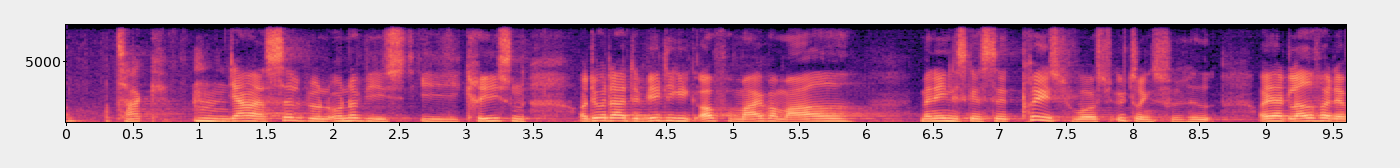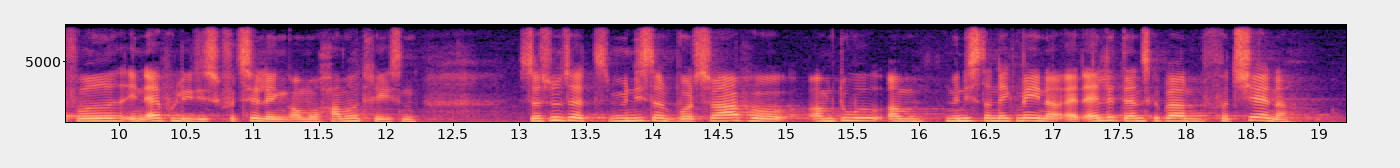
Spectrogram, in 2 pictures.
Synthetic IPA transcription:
t͡sʰɑ̈ɡ̥ | jɑ̈ɪæsel̰b̥le̝ːð̩ˠɔ̽nɐʋḭːsd̥ikʰʁiːsn̩ɒ̽d̥e̝ʋɑ̈d̥æɐd̥e̝ʋiɐɡ̥liɡ̥iɡ̥ɒ̽b̥fɒ̽mɑ̈ɪʋɒmɑ̈ːð̞̩ˠ | mæne̝ːnlisɡ̥æsed̥əpʰʁḭːspʰɒ̽ʋɒːsyd̥ʁeŋsfʁihe̝ð̰ˠ | ʔɒ̽jɑ̈æɐ̥læð̞ˠfɒ̽æd̥jɑhafɔ̽ːð̞̩ˠe̝næpʰo̝lid̥isɡ̥fɒ̽t͡sʰel̰e̝ŋɒ̽mːo̝hɑ̈muðˠkʰʁiːsn̩ | sɒjɑ̈ɪsynsæd̥minisd̥ʁɐːn̩b̥uɐd̥əsʋɑ̈ːpʰɒ̽ɒmd̥uɒ̽mːinisd̥ʁɐːnəe̝ɡ̥əme̝̰ːnɐʔæd̥æləd̥ænsɡ̥əb̥ɶɐ̰nfɒ̽t͡ɕʰḛːnɐ

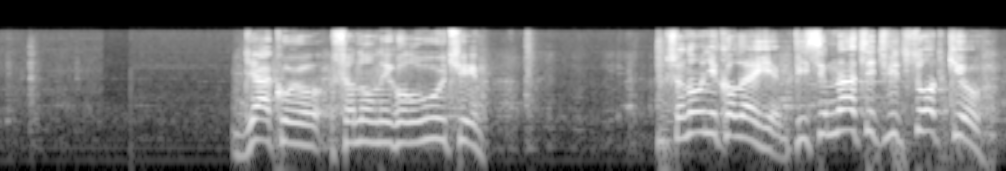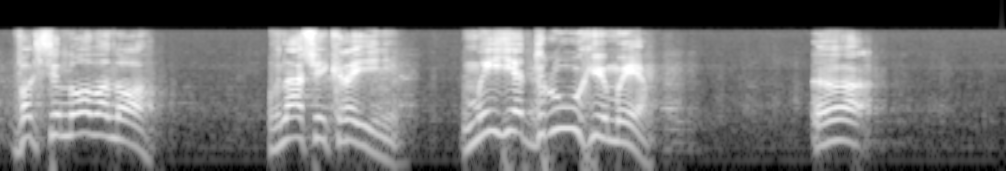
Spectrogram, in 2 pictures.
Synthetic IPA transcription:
dʲakʊjʊʃɐnɔwnɪjɦɔlˠɔʋujʊt͡ʃij | ʃɐnɔwnʲikɔlˠɛɦʲɪʋʲisʲimnɑt͡sʲːɐt̬ʲʋʲit̪sɔt̪kʲiwʋɐkt̪sɪnɔʋɐnɔ | wnɑʃijkɾɐjinʲḭ | mɪjɛd̪ɾuɦɪmɪ

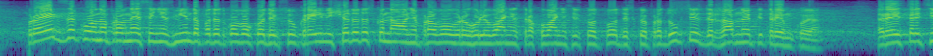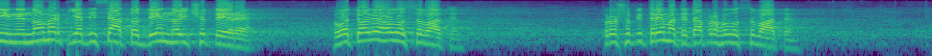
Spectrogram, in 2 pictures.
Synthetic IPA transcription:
pɾɔɛk̚t̪zɐkɔnʊpɾɔʋnɛsenʲːizmʲind̪ɔpɔd̪ɐt̪̚kɔʋɔɦɔkɔd̪eksʊːkɾɐjinɪʃt͡ʃɔd̪ɔd̪ɔskɔnɑlˠenʲːɐpɾɐʋɔʋɔɾeɦʊlʲʊʋɑnʲːɐst̪ɾɐxʊʋɑnʲːɐsʲilʲsʲkɔɔspˠɔd̪ersʲkɔjʊpɾɔd̪ukt͡sʲijizd̪erʒɑwnɔjʊpʲid̪ːɾɪmkɔjʊ | rejɪst̪ɾɐt͡sʲijnɪjnɔmerpʲjɐd̪esʲat̪ɔd̪ɪnːulʲt͡ʃɔt̪ɪɾɪ | ɦɔt̪ɔʋʲiɦɔlˠɔsʊʋɑt̪ɪ | pɾɔʃʊpʲid̪t̪t̪ːɾɪmɐt̪ɪt̪ɑpɾɔɦɔlˠɔsʊʋɑt̪ɪ

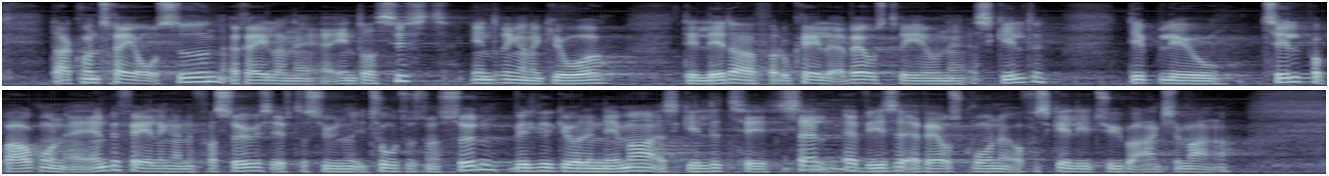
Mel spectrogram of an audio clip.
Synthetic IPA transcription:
d̥ɑ̈æɐkʰɔ̽nt͡sʰʁɛ̰ːɒ̰ːsiːð̞ˠn̩æʁɛ̰ːlɐnəʔæɐend̥ʁɐð̩ˠsisd̥end̥ʁeŋɐnəɡ̥jo̝ːɐd̥e̝leɾɐːfʁɑ̈lo̝kʰɛ̰ːləæʋæɐ̰ʊsd̥ʁiʊnəʔæsɡ̥eld̥ə | d̥e̝b̥le̝ʊt͡sʰe̝lpʰɒ̽b̥ɑ̈ʊɡ̥ʁɔ̽n̰æʔænb̥e̝fɛ̰ːle̝ŋɐnəfʁɑ̈søɐʋisefd̥ɐsy̰ːnð̞̩ˠit͡sʰo̝̰ːt͡sʰṵːsn̩ɒ̽sød̥n̩ʋe̝lɡ̥ð̞̩ˠɡ̥jo̝ːɐɾ̥e̝nemɐːæsɡ̥eld̥ət͡sʰe̝sæl̰æʋe̝səæʋæɐʊ̰sɡ̥ʁɔ̽nəʔɒ̽fɒ̽sɡ̥el̰iət͡sʰyːb̥ɐɑ̈ŋɕəmɑ̈ŋ̰ɐ

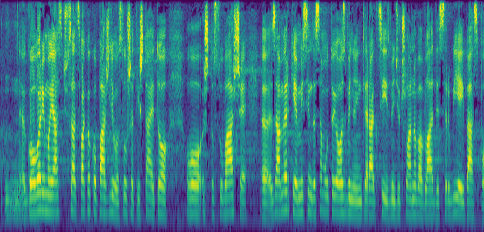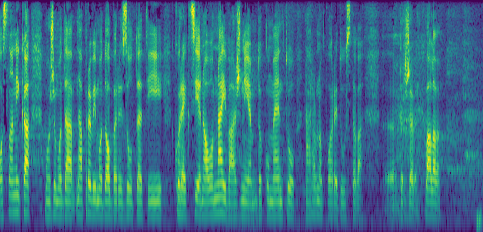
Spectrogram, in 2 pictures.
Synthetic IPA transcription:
ɡo̞ʋoɾimojaːt͡ɕu̥sad̪svʋakako̞paʒʎiʋoslˠuʃat̪iʃt̪aje̞t̪o̞ː | oʃt̪o̞suʋaʃe̞ | zameɾkemislimd̪asamo̞ut̪o̞jo̞zbiʎnojint̪e̞ɾʔakt̪siiizmed͡ʑut͡ʃlˠano̞ʋaʋlˠaːd̪e̞sr̩bijeiʋaːspo̞slˠanikamo̞ʒemo̞d̪anapɾaʋimod̪o̞baɾːe̞zulˠt̪at̪i | ko̞ɾekt̪sije̞nao̞ʋo̞mnajʋaʒnije̞md̪o̞kument̪unaːɾaʋnopo̞ɾed̪uːst̪aʋa̰d̪r̩ʒaʋḛxʋaːlˠaʋa̰m

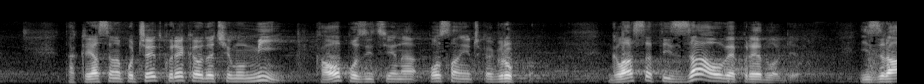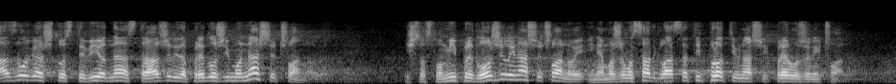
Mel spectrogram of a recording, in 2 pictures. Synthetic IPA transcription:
d̪̥aklejaːsamnapo̞t͡ʂe̞ːt̪kuɾe̞kaod̪at͡ɕe̞mo̞miːkaoopo̞zit̪sijo̞napo̞slˠanit͡ʂkaɡɾupa | ɡlˠasat̪izao̞ʋe̞pɾe̞ːd̪lˠo̞ɡe̞̰ | izɾaːzlˠo̞ɡaʂt̪o̞st̪e̞ʋiːo̞d̪naːst̪ɾaːʒilid̪apɾe̞d̪lˠoʒimo̞naʃe̞t͡ʃlˠano̞̰ʋḛ | iʃt̪o̞smo̞miːpɾe̞d̪lˠo̞ʒilinaʃe̞t͡ʃlˠano̞ʋe̞ʔine̞mo̞ʒe̞mosad̪ɡlˠasat̪ipɾo̞t̪iʋnaʃixpɾe̞d̪lˠo̞ʒe̞nixt͡ʃlˠa̰noʋa

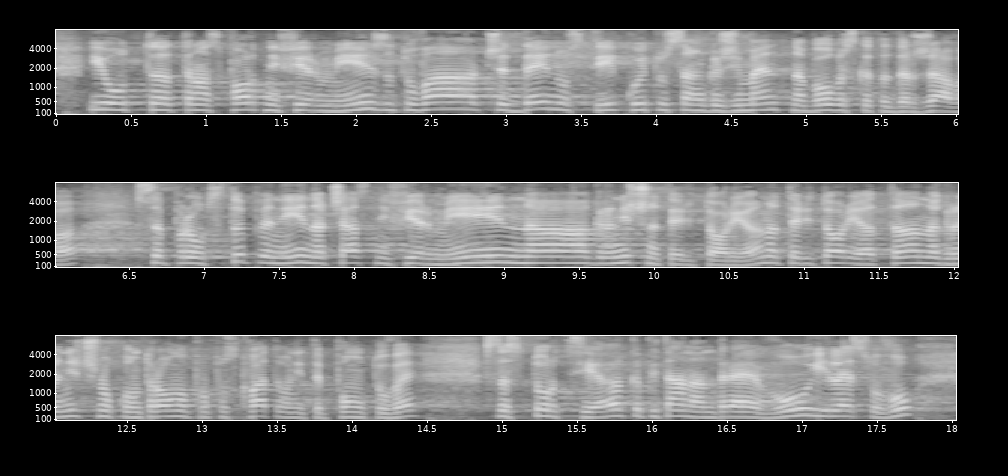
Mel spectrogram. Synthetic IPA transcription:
iot̪ːɾɐnspɔɾt̪nifiɾmizɐt̪ovat͡ʃɛd̪ɛjnost̪ikoit̪ʊsəːŋɡɐʒimɛnt̪nɐbɤlˠɡəɾskət̪əd̪ɐɾʒavəsəpɾɛot̪st̪ɤpɛninɐt͡ʃasnifiɾminɐɡɾɐnit͡ʃnət̪ɛɾit̪ɔɾijənɐt̪ɛɾit̪ɔɾijət̪ənɐɡɾɐnit͡ʃnokont̪ɾɔlˠnɐpɾopuskvat̪ɛlˠnit̪ɛpuŋk̚t̪ovɛ | sɐst̪uɾt̪sijəkəpit̪anɐnd̪ɾɛɛvoilɛsovo

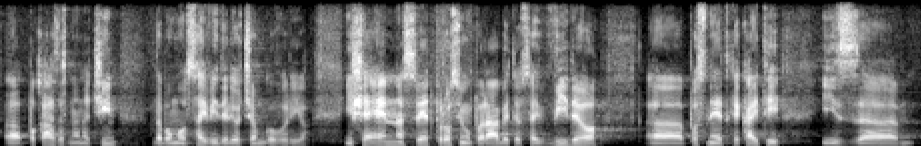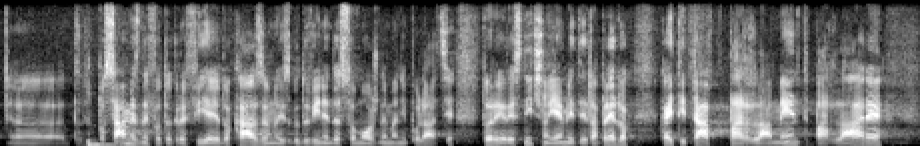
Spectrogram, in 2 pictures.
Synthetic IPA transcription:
pɔkaːzat̪nanat͡ʃin | d̪abomɔwsajʋiːd̪ɛliɔt͡ʃemɡɔʋɔ̰ɾḭːjɔ̰inʃɛɛnːasʋɛːt̪pɾoːsimupɔɾaːbjat̪ɛwsajʋid̪ɛɔ | pɔsneːt̪kɛkajt̪i | iz | pɔsaːmɛznɛfɔt̪ɔɡɾafiːjɛjɛd̪ɔkaːzanɔizɡɔd̪ɔʋiːnɛd̪asɔmɔːʒnɛmanipula̰ːt̪sijɛt̪oːɾɛjɾɛsnit͡ʃnɔjɛːmlit̪ɛt̪apɾɛːd̪lɔkː | ajt̪it̪aːpaɾlamɛnt̪pa̰ɾlaːɾɛ

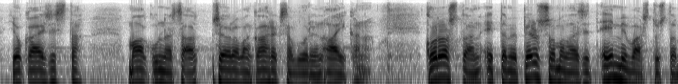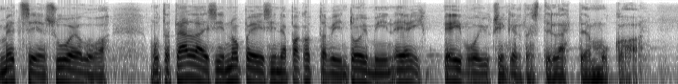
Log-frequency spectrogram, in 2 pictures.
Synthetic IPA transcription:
jokɑisest̪ɑ | mɑːkunːɑsːɑseurɑːʋɑŋkɑhɾeksɑʋʋuoɾenʔɑikɑ̰nɑ̰koɾost̪ɑnet̪ːæmeperussuɑmɑlɑiset̪emːiʋɑst̪ust̪ɑmmet̪seensuojeloɑ | mut̪ːɑt̪ælːæisiːnnopeisiːnjɑpɑkot̪ːɑʋiːnt̪oimiːneieiʋoiyksiŋkert̪ɑsest̪illæht̪eæmmukɑ̰ːn

